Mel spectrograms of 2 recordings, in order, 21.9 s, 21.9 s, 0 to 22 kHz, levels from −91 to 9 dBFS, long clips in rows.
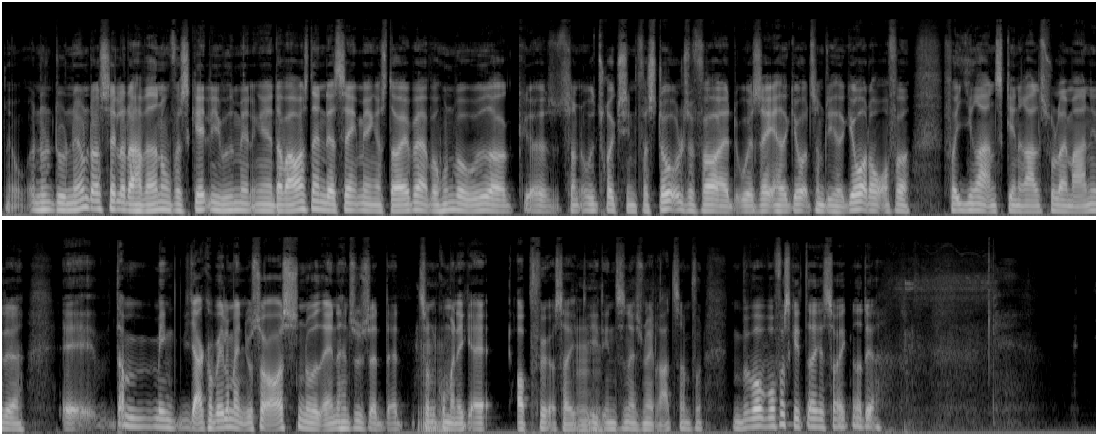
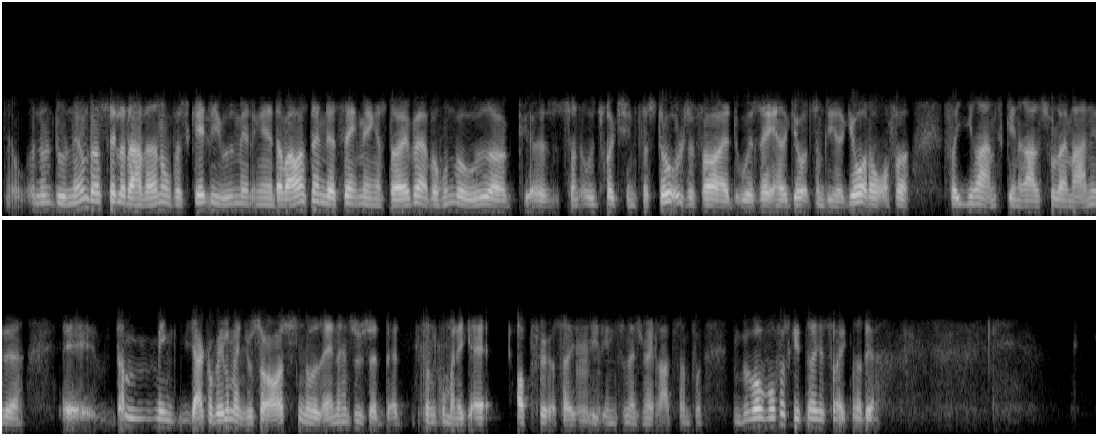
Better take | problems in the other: first | phone-call audio; nothing above 3 kHz

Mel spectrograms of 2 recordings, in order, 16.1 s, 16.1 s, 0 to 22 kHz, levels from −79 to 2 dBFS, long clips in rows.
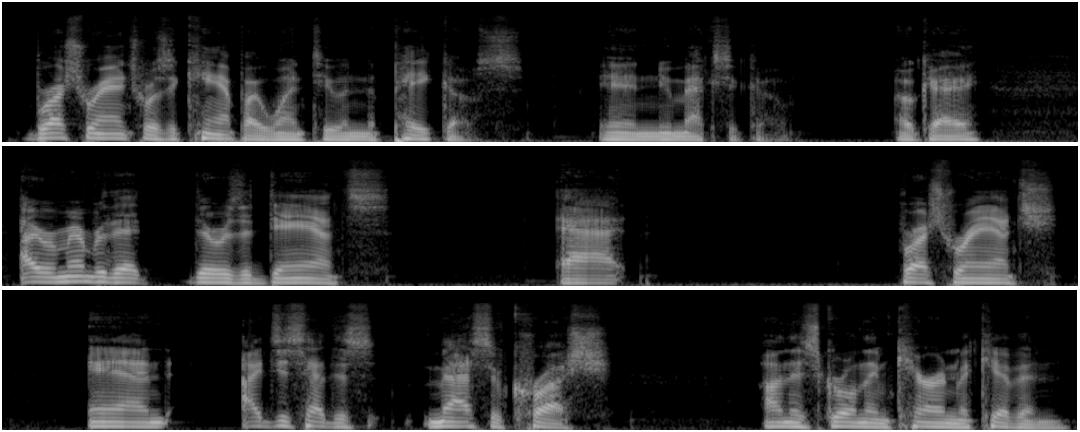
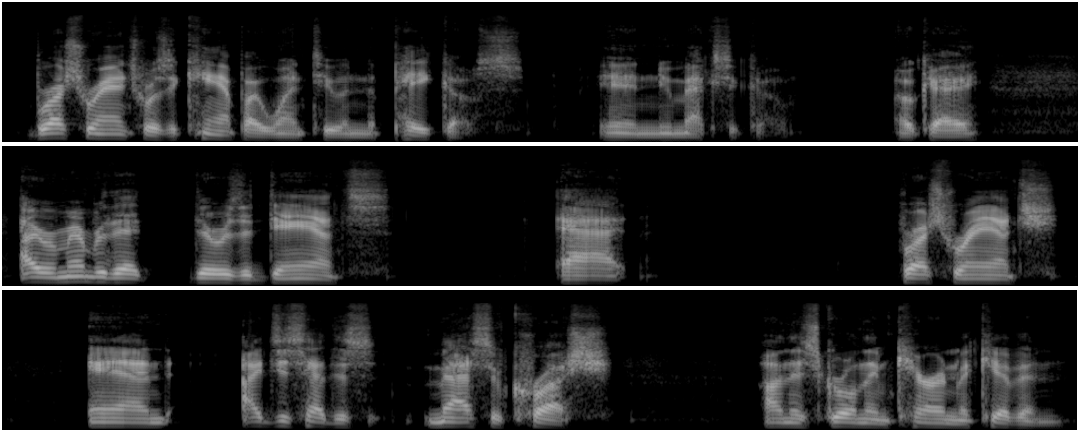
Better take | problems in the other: first | thin; somewhat; fading below 350 Hz

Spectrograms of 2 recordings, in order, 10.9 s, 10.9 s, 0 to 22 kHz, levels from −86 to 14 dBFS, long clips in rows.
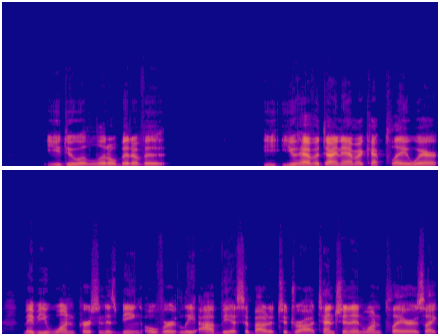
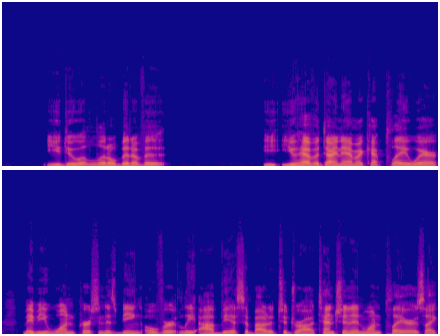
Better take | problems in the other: second | thin; somewhat; fading below 250 Hz

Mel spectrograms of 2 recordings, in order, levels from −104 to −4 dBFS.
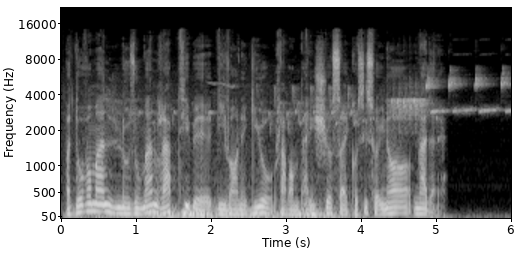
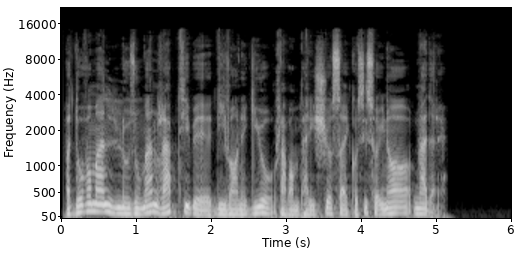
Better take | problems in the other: second | animal sounds; loud; throughout; 8 dB below the speech

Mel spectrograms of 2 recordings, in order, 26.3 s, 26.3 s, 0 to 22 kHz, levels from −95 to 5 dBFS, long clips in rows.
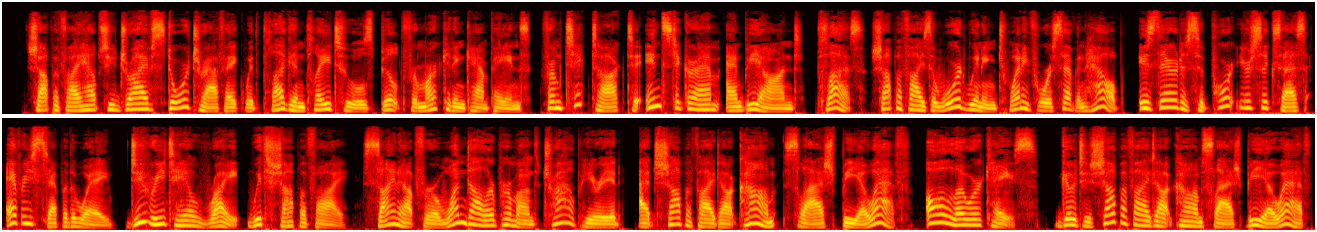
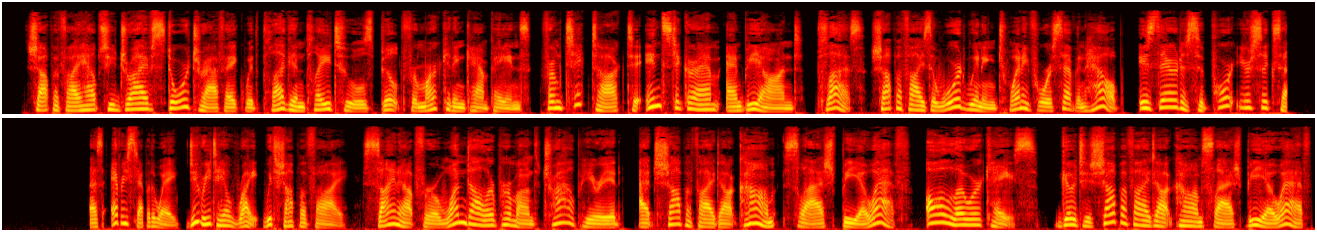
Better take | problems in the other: first | audio freezing; at 13 s for 1 s

